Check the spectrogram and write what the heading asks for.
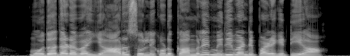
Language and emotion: Tamil, surprised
